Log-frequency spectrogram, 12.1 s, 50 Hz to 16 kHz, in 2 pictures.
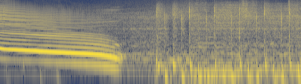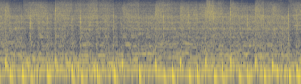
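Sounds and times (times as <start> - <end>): announcer calling into a microphone: 0.0 - 2.6
drum-driven rock music: 2.0 - 12.0.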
